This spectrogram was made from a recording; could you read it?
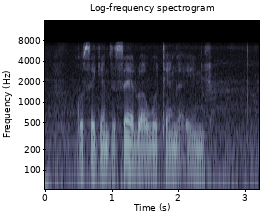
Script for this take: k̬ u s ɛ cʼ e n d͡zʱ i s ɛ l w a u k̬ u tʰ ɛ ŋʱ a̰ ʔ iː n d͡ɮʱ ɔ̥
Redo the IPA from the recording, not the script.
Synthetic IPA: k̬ u s ɛ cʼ e n d͡zʱ i s ɛ l w a u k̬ u tʰ ɛ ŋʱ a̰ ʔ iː n d͡ɮʱ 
